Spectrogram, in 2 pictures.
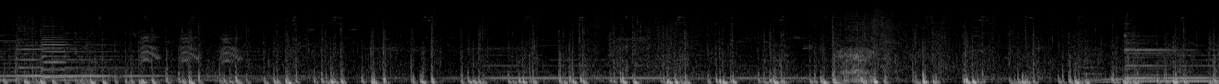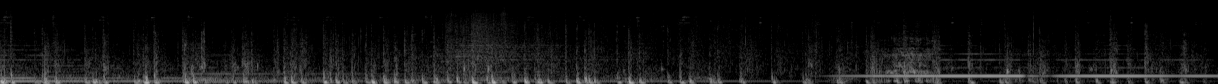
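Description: Horses in Red Dead Redemption 2 walk in steady, clear clip-clopping hoofbeats that come close and loud, with whinnies breaking in and brief pauses between stretches of steps.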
